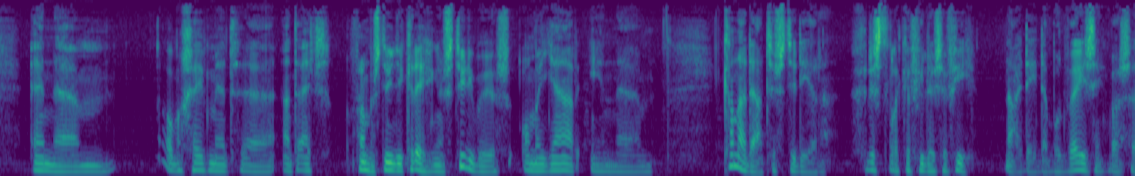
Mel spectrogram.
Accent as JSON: {"language": "Dutch", "town": "Usquert", "region": "Groningen", "country": "Netherlands", "tie": "born there", "lives_now": "Zwolle, Netherlands", "said": "ik ben in Noord-Groningen geboren. Klein dorpje, Uskwerd, betekent onze terp. Het was rond 1900 het rijkste dorp van Nederland."}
